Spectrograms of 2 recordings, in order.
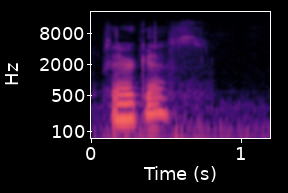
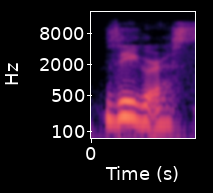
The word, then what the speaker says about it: Zegras: Zargis? Vargas? No. Isn't it with a Z? Zegras.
